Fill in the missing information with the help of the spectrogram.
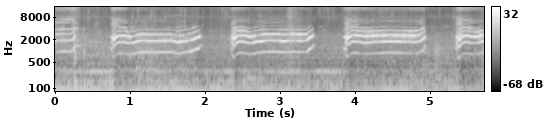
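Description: A dog whining in long, high, repeated cries, about four in a row, each lasting about a second with short pauses between.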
